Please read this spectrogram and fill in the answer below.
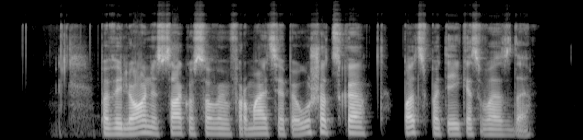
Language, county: Lithuanian, Vilnius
